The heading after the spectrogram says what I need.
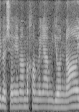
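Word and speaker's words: Jonna: اسم رو توی سوئدی یونا تلفظ می‌کنن و این اسم رو هم یوناس حالا یا یوناس نمی‌دونم ولی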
